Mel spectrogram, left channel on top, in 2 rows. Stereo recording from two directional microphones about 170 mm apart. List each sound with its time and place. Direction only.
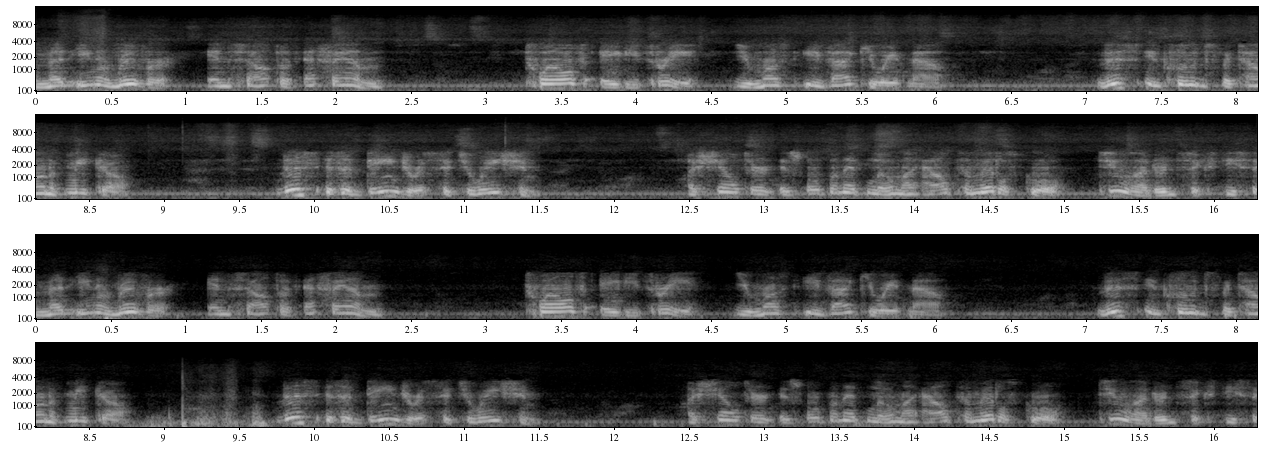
0.0 s a man's voice: 30° left (ahead or behind)
3.3 s a man's voice: 25° left (ahead or behind)
7.1 s a man's voice: 20° left (ahead or behind)
9.8 s a man's voice: 25° left (ahead or behind)
12.4 s a man's voice: 25° left (ahead or behind)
